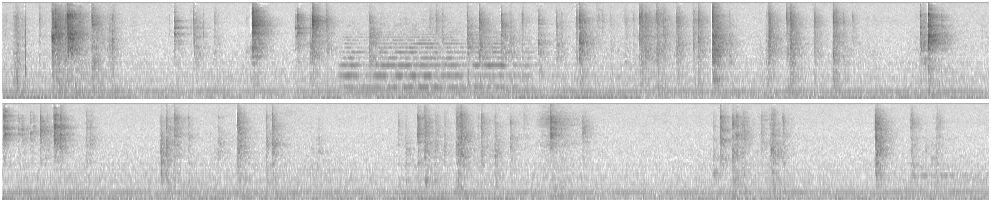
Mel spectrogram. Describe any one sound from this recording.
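Plastic building blocks click and clack together.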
